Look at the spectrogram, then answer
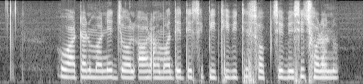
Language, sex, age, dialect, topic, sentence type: Bengali, female, 18-24, Western, agriculture, statement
